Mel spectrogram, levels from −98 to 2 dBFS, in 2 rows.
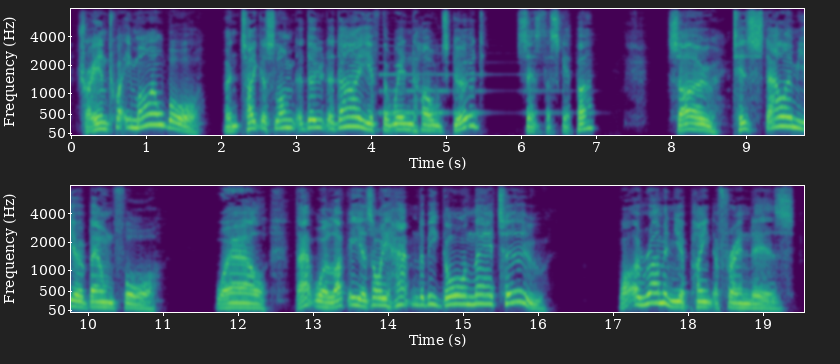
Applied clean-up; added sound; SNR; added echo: neural mask model RNNoise.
